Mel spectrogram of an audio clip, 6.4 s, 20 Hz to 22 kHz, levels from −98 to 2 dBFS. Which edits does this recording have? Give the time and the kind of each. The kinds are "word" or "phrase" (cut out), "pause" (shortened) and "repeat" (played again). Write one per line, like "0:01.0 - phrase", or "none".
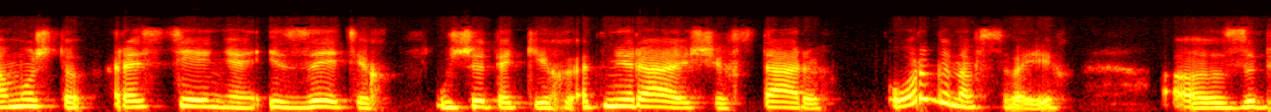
0:02.1 - pause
